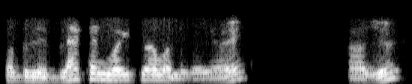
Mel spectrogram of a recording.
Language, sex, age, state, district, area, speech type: Nepali, male, 18-30, West Bengal, Darjeeling, rural, conversation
